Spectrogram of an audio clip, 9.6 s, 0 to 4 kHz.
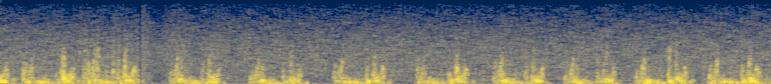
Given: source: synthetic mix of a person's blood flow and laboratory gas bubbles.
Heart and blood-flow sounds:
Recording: Doppler ultrasound of blood flow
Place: precordium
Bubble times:
8.00-8.10 s: bubbles
From the record:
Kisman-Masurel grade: 111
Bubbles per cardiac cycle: 1 to 2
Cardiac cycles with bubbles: 1 to 10%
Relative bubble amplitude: barely perceptible (0.100 to 0.250)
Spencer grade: 1 (occasional bubble signal discernible with the cardiac motion signal, with majority of cardiac periods free of bubbles)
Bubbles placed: anywhere in the cardiac cycle

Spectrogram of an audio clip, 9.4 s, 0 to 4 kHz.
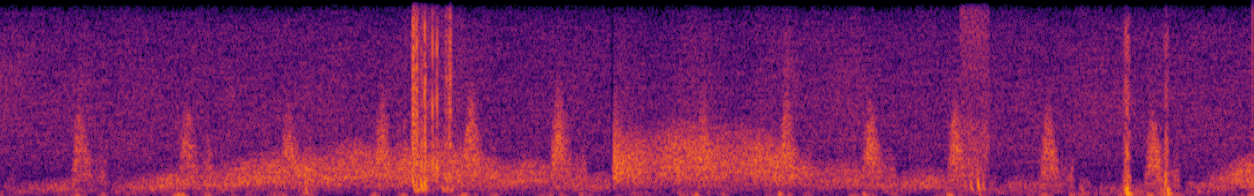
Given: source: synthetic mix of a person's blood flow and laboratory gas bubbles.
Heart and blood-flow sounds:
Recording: Doppler ultrasound of blood flow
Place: subclavian vein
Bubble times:
3.03-3.50 s: bubbles
7.22-7.43 s: bubbles
From the record:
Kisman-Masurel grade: 121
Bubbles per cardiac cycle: 1 to 2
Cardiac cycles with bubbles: 10 to 50%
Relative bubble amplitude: barely perceptible (0.100 to 0.250)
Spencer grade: 2 (many but less than half of the cardiac periods contain bubble signals, singularly or in groups)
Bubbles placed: anywhere in the cardiac cycle

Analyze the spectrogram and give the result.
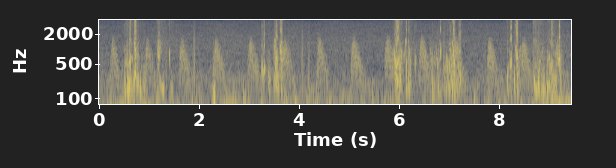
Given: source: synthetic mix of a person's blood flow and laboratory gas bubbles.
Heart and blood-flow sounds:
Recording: Doppler ultrasound of blood flow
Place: subclavian vein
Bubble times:
0.48-0.94 s: bubbles
1.14-1.33 s: bubbles
1.38-1.51 s: bubbles
3.23-3.74 s: bubbles
5.87-6.38 s: bubbles
6.62-7.28 s: bubbles
8.15-8.46 s: bubbles
8.67-9.29 s: bubbles
From the record:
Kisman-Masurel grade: 223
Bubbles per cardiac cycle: several, 3 to 8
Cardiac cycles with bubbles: 10 to 50%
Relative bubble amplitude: loud (0.450 to 0.775)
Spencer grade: 2 (many but less than half of the cardiac periods contain bubble signals, singularly or in groups)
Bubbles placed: anywhere in the cardiac cycle

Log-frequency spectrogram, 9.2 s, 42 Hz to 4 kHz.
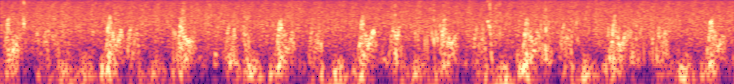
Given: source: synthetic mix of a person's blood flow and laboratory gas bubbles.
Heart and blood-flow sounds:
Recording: Doppler ultrasound of blood flow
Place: precordium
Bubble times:
0.03-0.24 s: bubbles
0.27-0.85 s: bubbles
2.14-2.41 s: bubbles
2.65-3.15 s: bubbles
4.90-5.03 s: bubbles
5.15-5.63 s: bubbles
6.07-6.32 s: bubbles
6.75-6.94 s: bubbles
7.17-7.25 s: bubbles
7.54-7.68 s: bubbles
7.72-8.35 s: bubbles
From the record:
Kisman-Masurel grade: 332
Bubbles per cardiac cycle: rolling drumbeat, 9 or more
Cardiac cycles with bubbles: 50 to 99%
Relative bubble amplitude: moderate (0.250 to 0.450)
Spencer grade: 3 (all of the cardiac periods contain showers or single bubble signals, but not dominating or overriding the cardiac motion signals)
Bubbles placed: anywhere in the cardiac cycle

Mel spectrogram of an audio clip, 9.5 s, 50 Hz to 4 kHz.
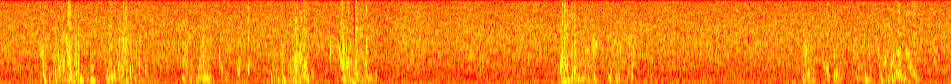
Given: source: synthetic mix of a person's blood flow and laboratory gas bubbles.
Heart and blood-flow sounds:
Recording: Doppler ultrasound of blood flow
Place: subclavian vein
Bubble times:
0.37-0.99 s: bubbles
1.02-1.52 s: bubbles
1.80-2.31 s: bubbles
2.35-2.42 s: bubbles
2.46-2.52 s: bubbles
2.66-3.15 s: bubbles
3.27-3.79 s: bubbles
5.57-6.00 s: bubbles
6.05-6.40 s: bubbles
8.00-8.18 s: bubbles
8.23-8.46 s: bubbles
8.50-8.72 s: bubbles
8.76-9.22 s: bubbles
From the record:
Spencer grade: 3 (all of the cardiac periods contain showers or single bubble signals, but not dominating or overriding the cardiac motion signals)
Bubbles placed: anywhere in the cardiac cycle

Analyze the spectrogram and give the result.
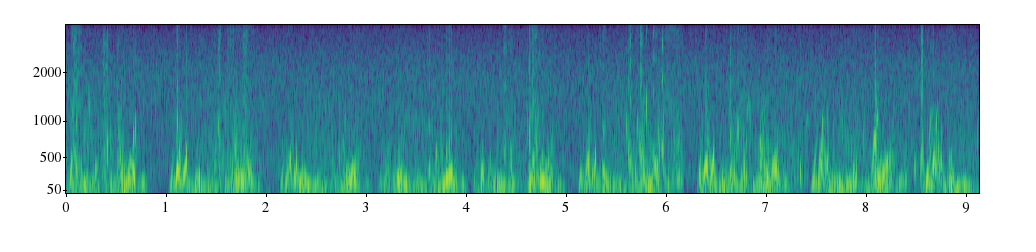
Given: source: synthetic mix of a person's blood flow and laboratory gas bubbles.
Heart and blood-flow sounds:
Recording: Doppler ultrasound of blood flow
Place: precordium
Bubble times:
0.01-0.73 s: bubbles
1.30-1.39 s: bubbles
1.46-1.92 s: bubbles
2.85-2.94 s: bubbles
3.27-3.41 s: bubbles
3.60-3.68 s: bubbles
4.35-4.49 s: bubbles
4.56-4.88 s: bubbles
5.32-5.45 s: bubbles
5.58-6.19 s: bubbles
6.56-6.88 s: bubbles
6.95-7.45 s: bubbles
7.61-8.01 s: bubbles
8.37-8.60 s: bubbles
8.62-8.68 s: bubbles
8.79-8.91 s: bubbles
From the record:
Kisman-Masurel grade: 243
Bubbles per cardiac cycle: several, 3 to 8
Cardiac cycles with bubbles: 100%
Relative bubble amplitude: loud (0.450 to 0.775)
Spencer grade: 3 (all of the cardiac periods contain showers or single bubble signals, but not dominating or overriding the cardiac motion signals)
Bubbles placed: only in the low amplitude regions of the cardiac cycle

